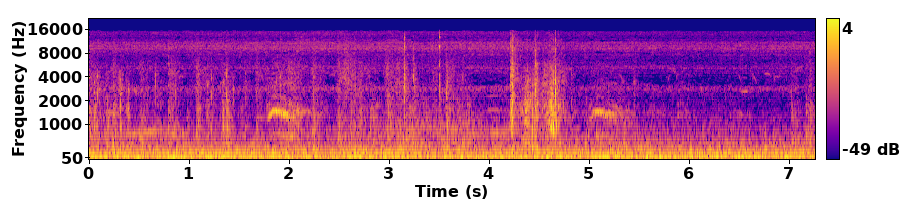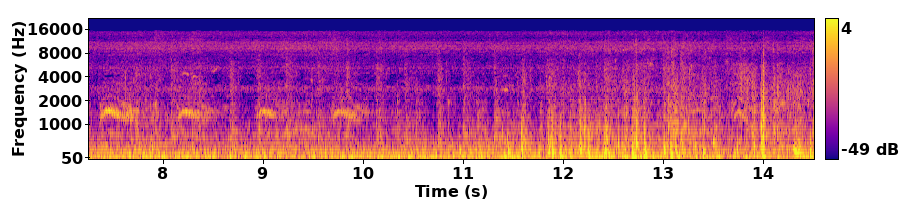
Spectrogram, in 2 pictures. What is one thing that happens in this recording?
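Footsteps run on dry dirt.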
